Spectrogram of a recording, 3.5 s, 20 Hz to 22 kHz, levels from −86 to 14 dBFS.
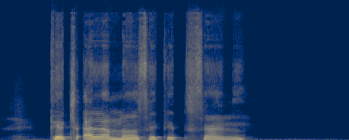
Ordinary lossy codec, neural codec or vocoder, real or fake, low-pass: none; codec, 44.1 kHz, 2.6 kbps, SNAC; fake; none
